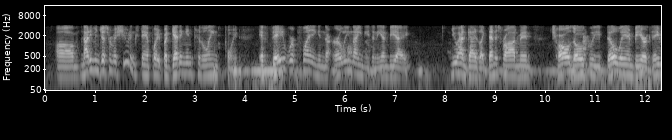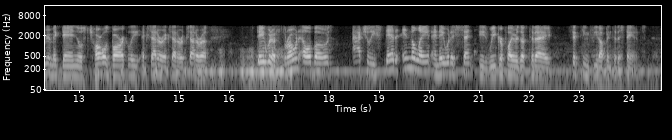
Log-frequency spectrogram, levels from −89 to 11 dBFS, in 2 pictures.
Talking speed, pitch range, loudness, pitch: 175 wpm, 130-175 Hz, -22 LUFS, 155 Hz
